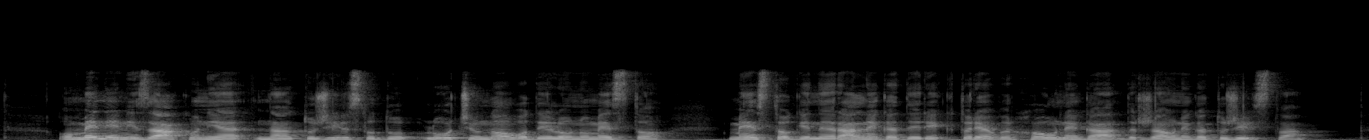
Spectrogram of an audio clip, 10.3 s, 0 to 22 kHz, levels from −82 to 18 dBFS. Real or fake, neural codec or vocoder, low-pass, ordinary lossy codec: real; none; 10.8 kHz; none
